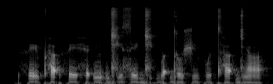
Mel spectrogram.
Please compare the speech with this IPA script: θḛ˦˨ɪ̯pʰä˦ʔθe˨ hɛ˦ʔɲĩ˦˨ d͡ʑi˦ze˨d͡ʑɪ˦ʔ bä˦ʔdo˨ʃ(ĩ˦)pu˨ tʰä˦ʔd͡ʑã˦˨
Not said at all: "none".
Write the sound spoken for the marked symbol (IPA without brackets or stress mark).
i˦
